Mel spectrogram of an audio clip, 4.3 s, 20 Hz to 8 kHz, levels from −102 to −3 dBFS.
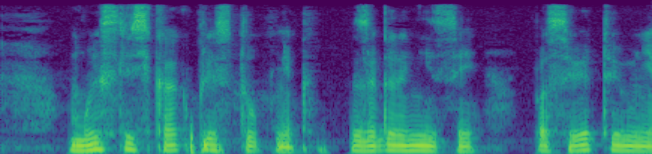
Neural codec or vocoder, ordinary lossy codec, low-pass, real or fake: none; MP3, 64 kbps; 7.2 kHz; real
